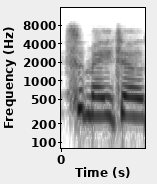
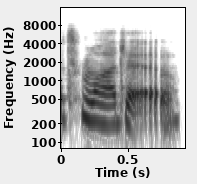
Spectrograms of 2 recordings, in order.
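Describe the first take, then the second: First: "tomato" as tuh-MAY-toh; long A as in "day" in "tomato"; pronunciation contrast. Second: "tomato" as tuh-MAH-toh; broad "ah" in the middle of "tomato"; pronunciation contrast. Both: Shown as a demonstration. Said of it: "depending upon how you say it".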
